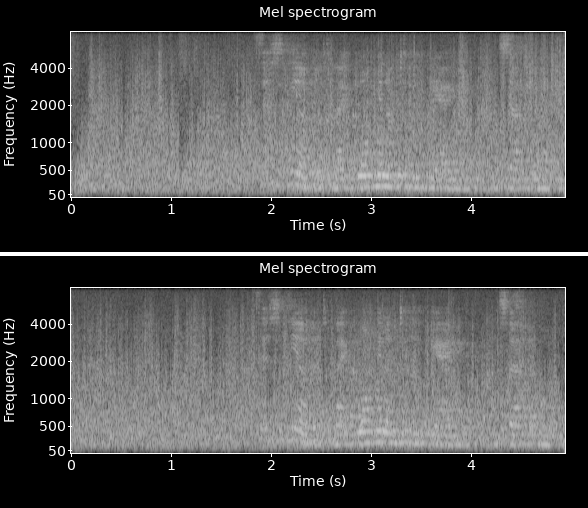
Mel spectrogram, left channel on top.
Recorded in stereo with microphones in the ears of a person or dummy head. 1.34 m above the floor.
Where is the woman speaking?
20° right (ahead or behind), 5.5 m.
